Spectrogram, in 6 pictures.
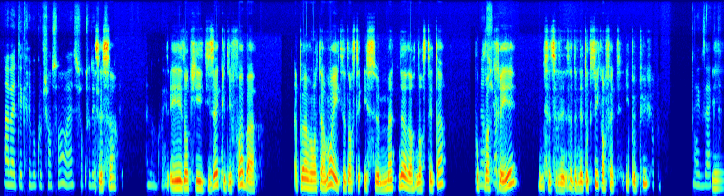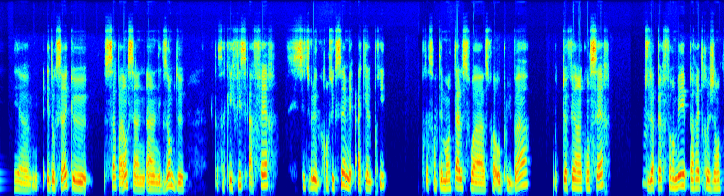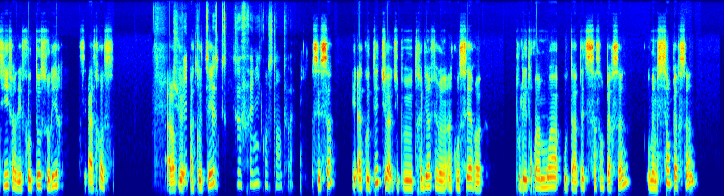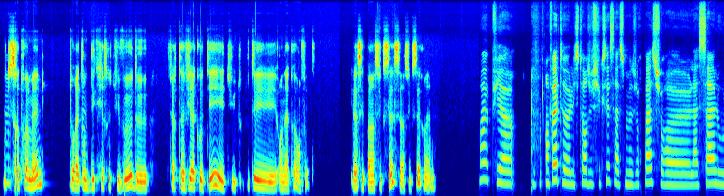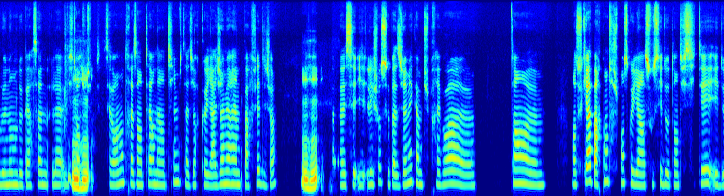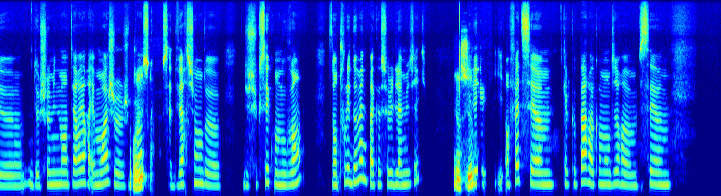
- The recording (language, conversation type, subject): French, unstructured, Comment définis-tu le succès personnel aujourd’hui ?
- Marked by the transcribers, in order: static; unintelligible speech; stressed: "maintenait"; other background noise; distorted speech; stressed: "cent"; throat clearing; tapping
